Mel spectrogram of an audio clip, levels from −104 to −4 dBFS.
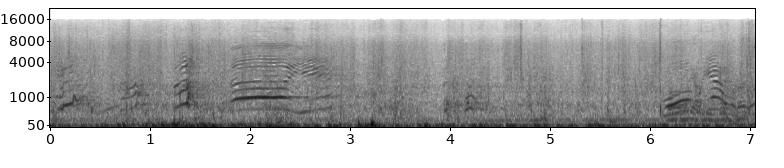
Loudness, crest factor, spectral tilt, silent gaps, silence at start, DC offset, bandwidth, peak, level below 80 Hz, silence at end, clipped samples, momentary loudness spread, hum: -28 LUFS; 16 dB; -4.5 dB/octave; none; 0 s; under 0.1%; 13.5 kHz; -8 dBFS; -26 dBFS; 0 s; under 0.1%; 11 LU; none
